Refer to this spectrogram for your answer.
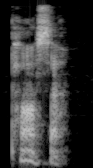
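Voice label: "parser", British English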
